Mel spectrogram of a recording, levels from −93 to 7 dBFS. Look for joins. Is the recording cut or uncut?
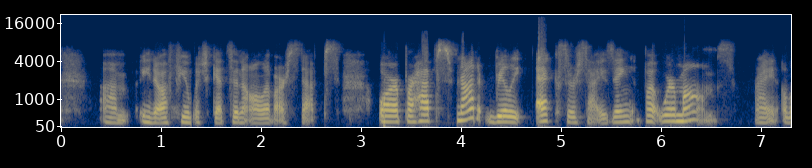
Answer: cut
